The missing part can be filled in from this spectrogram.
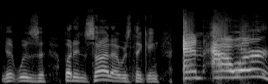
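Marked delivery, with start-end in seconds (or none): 1.8-2.7 high, loud, outraged and disbelieving. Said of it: "I didn't say it that way".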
